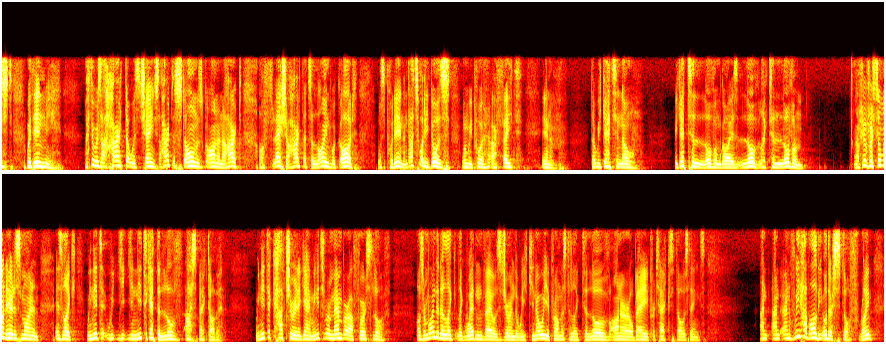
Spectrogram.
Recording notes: Recorded live at Liberty Church Bray.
